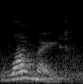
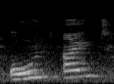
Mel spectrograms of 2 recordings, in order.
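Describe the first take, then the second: First: The word begins with a W consonant sound. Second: The word begins with an O vowel sound. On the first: The speaker calls it right. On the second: The speaker calls it wrong. "Did you pronounce it as O?"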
